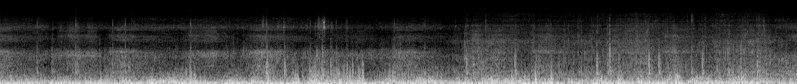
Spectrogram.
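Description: Wind noise on the microphone of a mountain bike's camera while riding fast down a dirt trail, mixed with steady tyre rumble and the bike rattling over bumps.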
